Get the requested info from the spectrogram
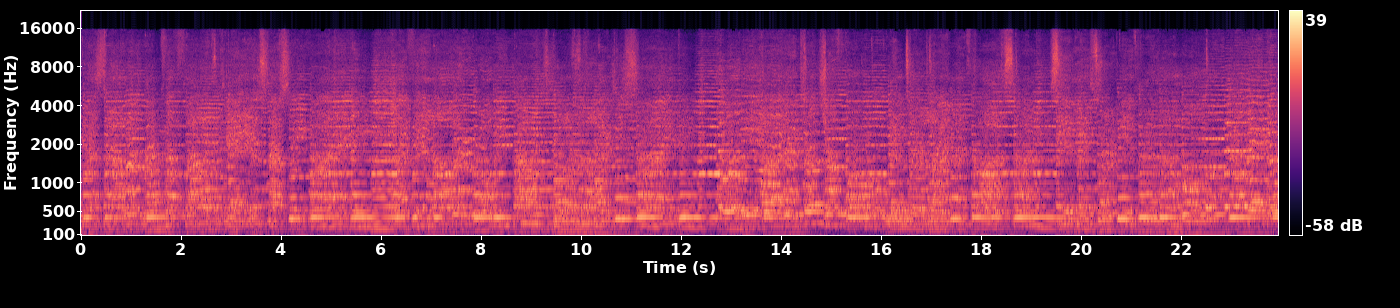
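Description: Mixed choir of men's and women's voices singing together.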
